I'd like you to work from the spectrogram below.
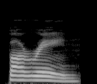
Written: bahrain

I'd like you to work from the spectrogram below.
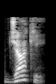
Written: jockey

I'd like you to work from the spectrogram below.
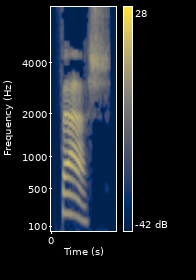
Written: fash

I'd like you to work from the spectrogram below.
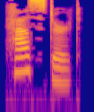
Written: hastert

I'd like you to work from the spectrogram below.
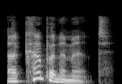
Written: accompaniment

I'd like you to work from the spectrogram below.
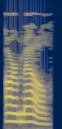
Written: armelle

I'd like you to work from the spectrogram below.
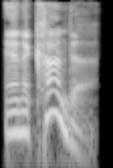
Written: anaconda

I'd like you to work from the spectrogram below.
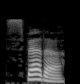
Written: sveta

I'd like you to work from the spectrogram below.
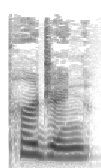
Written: purging

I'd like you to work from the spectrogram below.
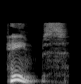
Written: hames

